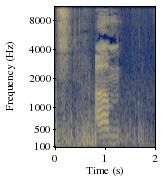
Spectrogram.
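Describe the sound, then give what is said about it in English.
Wind buffets the microphone outdoors, a loud, steady low roar and rumble lasting the whole clip, with a brief tonal, voice-like sound rising partway through. “I don't know how this wind is going to be out here. It's pretty windy.”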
